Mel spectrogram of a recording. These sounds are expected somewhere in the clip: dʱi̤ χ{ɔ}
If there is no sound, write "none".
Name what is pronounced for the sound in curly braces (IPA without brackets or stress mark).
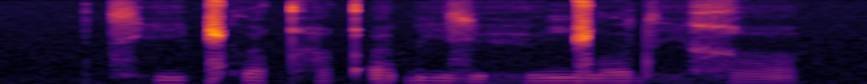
ɑ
